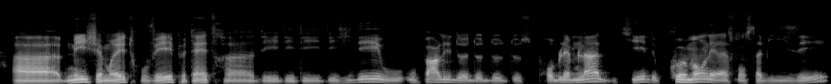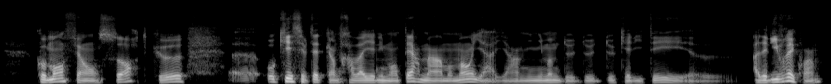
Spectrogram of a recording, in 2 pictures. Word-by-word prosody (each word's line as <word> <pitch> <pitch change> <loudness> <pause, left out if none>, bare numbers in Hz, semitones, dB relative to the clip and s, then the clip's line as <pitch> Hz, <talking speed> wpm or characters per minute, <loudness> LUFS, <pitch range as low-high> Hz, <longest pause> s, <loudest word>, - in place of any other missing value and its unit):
Heu, 85 -1 +4
mais 110 +5 +5
j'aimerais 100 -1 +3
trouver, 100 +2 0
peut-être, 95 -1 -3
heu, 80 0 -4
des 80 0 -7
des 80 0 -7
des 80 -2 -9
des 95 +4 -10
idées, 125 +5 -2
ou 100 -4 -5
ou 110 - -8
parler 115 +4 0
de 100 -1 -2
de 95 0 -6
de 90 +1 -7
de 95 0 -12
ce - - -20
problème-là, 105 +6 +1
d 175 - -13
qui 110 +3 -4
est - - -3
de 105 -6 -8
comment 120 +1 +3
les 115 - +1
responsabiliser? 95 - -6 0.4
Comment 125 +6 +6
faire 105 -9 -1
en 85 0 0
sorte 115 - -2
que, 125 +6 +1 0.5
heu - - -11
OK, - - +4
c'est 130 - 0
peut-être 110 -4 +2
qu'un 95 - -1
travail 95 0 +1
alimentaire, 95 +8 +1
mais 95 -3 +2
un 85 0 +2
moment, 90 +8 +2
il 120 - +1
y - - -3
a - - -5
il - - -12
y - - -8
a 80 - -7
un 80 - -5
minimum 90 +2 -1
de 80 - -6
de 80 +1 -8
de 95 - -6
qualité, 90 +2 -4
heu, 75 0 -15 0.3
à 95 - 0
délivrer, 120 - +7
quoi. - - -4
95 Hz, 210 wpm, -25 LUFS, 85-115 Hz, 0.5 s, délivrer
